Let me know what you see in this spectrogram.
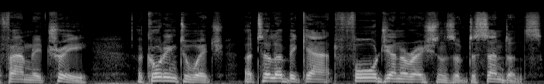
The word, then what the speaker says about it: Attila: Attila, the stress in Hungary is on the first syllable, which is rounded until it is almost an O, Attila, is a common boy's name.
